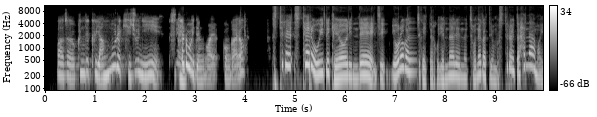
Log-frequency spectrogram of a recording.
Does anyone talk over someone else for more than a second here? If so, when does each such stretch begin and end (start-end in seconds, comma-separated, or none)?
none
